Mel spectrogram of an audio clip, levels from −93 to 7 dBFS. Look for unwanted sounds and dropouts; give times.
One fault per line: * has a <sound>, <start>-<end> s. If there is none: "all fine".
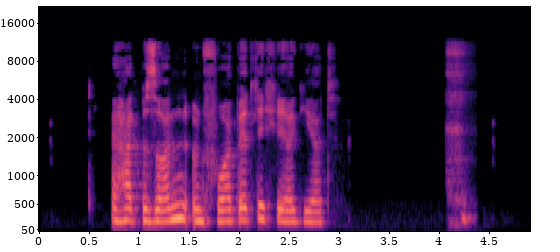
* has a throat clearing, 4.1-4.4 s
